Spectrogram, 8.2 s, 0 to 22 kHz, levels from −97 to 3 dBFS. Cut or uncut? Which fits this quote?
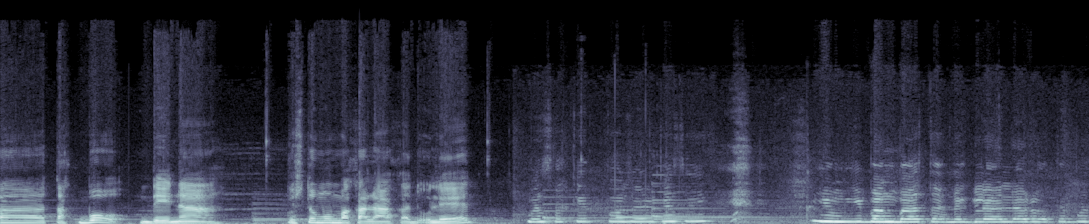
cut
